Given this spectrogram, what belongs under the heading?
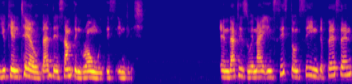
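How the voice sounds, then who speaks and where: A woman with a Zimbabwean accent speaks at a medium pitch. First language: Shona. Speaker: podcast host. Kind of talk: casual interview discussion. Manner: hesitant, with repetitions.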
